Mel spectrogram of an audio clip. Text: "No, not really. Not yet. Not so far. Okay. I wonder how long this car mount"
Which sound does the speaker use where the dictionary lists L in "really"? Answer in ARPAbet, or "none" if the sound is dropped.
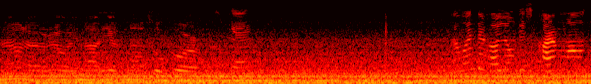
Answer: none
